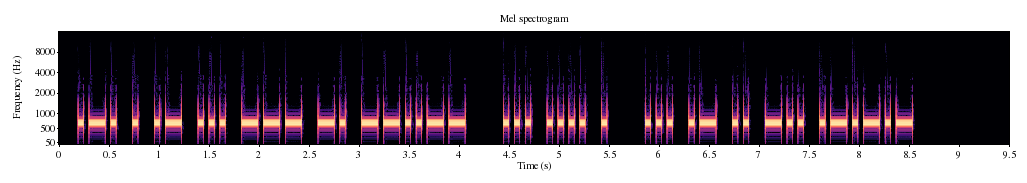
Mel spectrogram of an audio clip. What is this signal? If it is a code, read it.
Morse code, heard as a keyed tone, about 22 wpm, 700 Hz. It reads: REASON, SHE SAID.
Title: Sentences from Top 700 Words 22wpm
